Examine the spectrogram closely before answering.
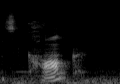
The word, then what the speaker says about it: conch: a conch shell. See, I'm pretty sure it's pronounced conchk, but the game keeps saying conch.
